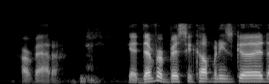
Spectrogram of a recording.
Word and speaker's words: Arvada: Arvada.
